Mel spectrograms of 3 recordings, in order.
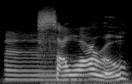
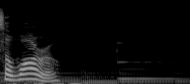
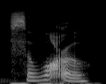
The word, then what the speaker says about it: Saguaro: my little one I'll be right back okay sawaro oh it's pronounced Saguaro Saguaro uh okay so let's do some bread just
